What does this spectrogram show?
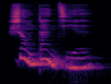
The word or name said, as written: shengdanjie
